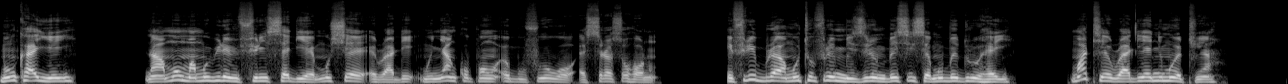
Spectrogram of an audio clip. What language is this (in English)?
Akan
